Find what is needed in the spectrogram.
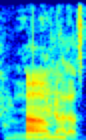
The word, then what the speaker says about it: Mirallas: Es wird wahrscheinlich Miraya oder sowas aussprechen. – Ach, Mirallas passt schon.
